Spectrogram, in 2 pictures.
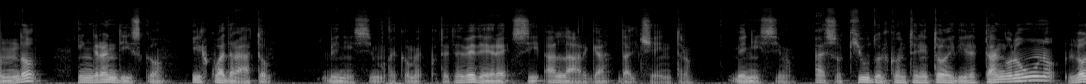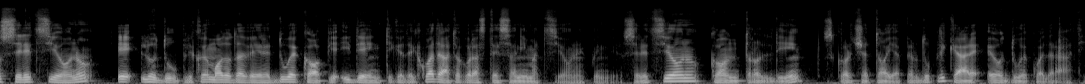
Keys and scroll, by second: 19.2 super+d.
